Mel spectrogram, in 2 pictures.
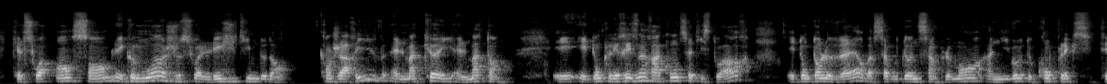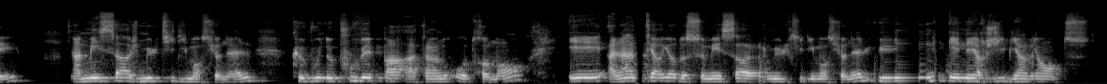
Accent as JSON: {"language": "French", "town": "Toulouse", "region": "Occitania", "country": "France", "said": "Je ne sais pas le prononcer parce que Grünspiel, c'est imprononçable pour, pour moi, je suis de Toulouse."}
